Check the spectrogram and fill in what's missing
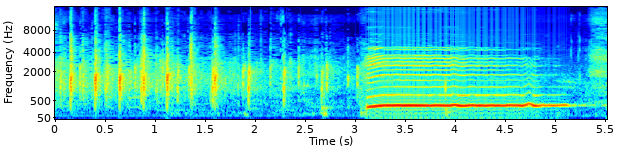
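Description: An audience at a Hindi poetry recitation by Sonal Jain claps for about three seconds in a loose, uneven patter, then a loud, steady held tone abruptly takes over and lasts nearly to the end.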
